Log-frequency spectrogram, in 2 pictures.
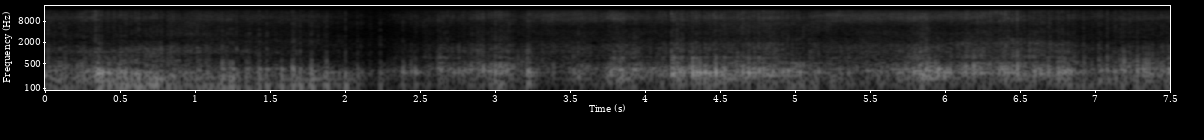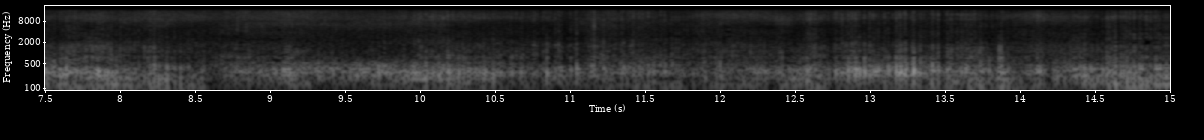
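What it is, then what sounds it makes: Leather handbag. Long nails of both hands scratch across the surface of a tan pebbled leather handbag with stitched seams. The result is a continuous, dull, low-mid scratching and rustling that swells and fades in waves, with little high-end brightness.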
